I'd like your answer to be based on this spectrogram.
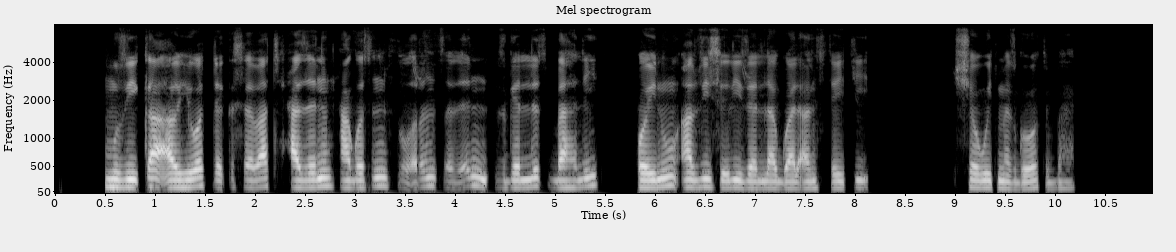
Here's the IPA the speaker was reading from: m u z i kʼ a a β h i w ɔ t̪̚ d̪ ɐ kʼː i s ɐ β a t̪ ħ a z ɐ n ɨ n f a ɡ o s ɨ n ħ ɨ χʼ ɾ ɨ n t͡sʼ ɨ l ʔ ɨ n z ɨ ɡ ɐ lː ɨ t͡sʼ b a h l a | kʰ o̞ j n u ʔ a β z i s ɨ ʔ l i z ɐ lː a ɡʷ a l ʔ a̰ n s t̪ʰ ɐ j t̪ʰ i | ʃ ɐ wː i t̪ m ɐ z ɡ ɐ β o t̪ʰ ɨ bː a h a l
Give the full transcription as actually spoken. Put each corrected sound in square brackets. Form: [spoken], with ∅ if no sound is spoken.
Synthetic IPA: m u z i kʼ a a β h i w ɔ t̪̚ d̪ ɐ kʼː i s ɐ β a t̪ ħ a z ɐ n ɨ n [ħ] a ɡ o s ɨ n [f] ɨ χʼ ɾ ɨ n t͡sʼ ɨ l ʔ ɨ n z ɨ ɡ ɐ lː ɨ t͡sʼ b a h l [i] | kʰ o̞ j n u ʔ a β z i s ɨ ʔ l i z ɐ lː a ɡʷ a l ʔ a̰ n s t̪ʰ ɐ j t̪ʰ i | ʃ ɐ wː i t̪ m ɐ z ɡ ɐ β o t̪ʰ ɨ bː a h a l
